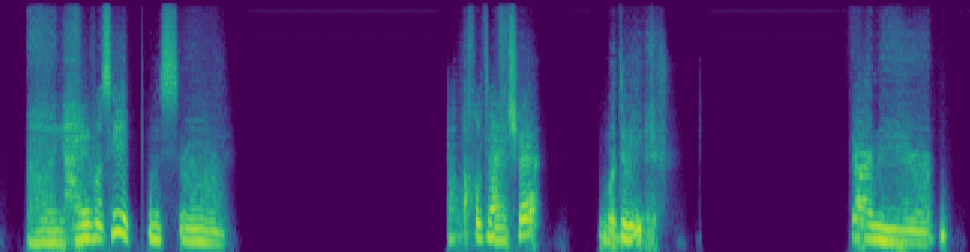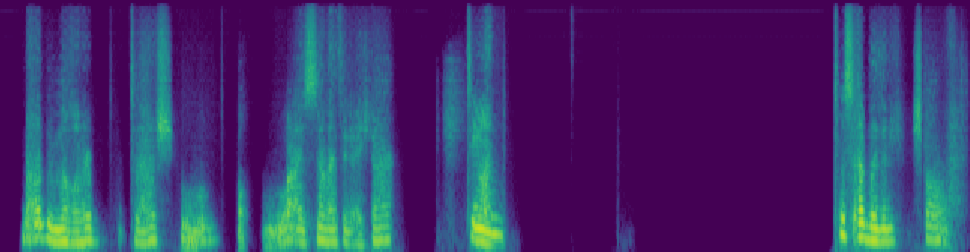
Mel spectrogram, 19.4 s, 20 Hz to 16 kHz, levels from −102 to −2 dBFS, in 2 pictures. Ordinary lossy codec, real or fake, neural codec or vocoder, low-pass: none; fake; codec, 44.1 kHz, 0.9 kbps, DAC; 14.4 kHz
